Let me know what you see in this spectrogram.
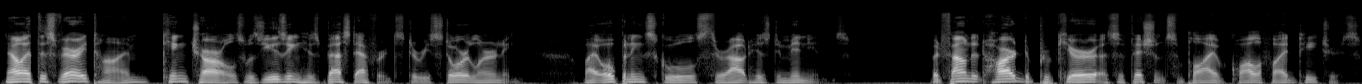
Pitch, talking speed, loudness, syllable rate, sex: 100 Hz, 145 wpm, -22 LUFS, 4.4 syllables/s, male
